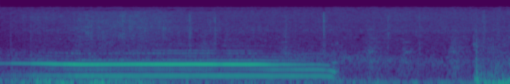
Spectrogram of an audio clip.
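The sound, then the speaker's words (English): Dog howling at night in the bushes outside a house, a long, steady, tonal howl held at one pitch before it drops away sharply, followed by quieter low rumbling. “The dogs sit on the veranda. One howls in the bushes.”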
